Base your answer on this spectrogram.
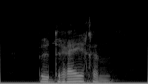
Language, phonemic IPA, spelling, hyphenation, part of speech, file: Dutch, /bəˈdrɛi̯ɣə(n)/, bedreigen, be‧drei‧gen, verb, Nl-bedreigen.ogg
- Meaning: 1. to threaten (to pose a risk to) 2. to threaten (to express a threat to)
